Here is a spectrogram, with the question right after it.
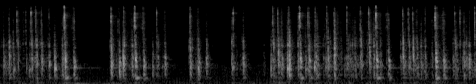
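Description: Fingertips type rapidly on a black retro typewriter-style mechanical keyboard with round plastic keycaps set in chrome metal rims. Bursts of fast, crisp clicky keystrokes are heard, each a short sharp tick with a bright top. Brief pauses fall between the runs.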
